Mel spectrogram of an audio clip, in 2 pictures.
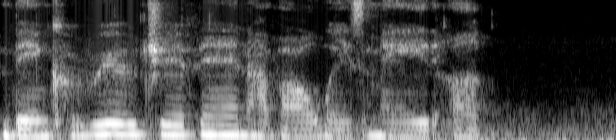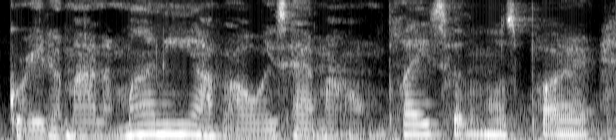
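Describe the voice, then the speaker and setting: Speaking at a fairly quick pace with an American accent, a woman shows vocal fry and ordinary pitch variation, and there is audible room echo. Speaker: vlogger, stay-at-home mom. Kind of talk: personal video diary. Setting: at home. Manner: soft-spoken, speaking low; hesitant, many fillers.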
